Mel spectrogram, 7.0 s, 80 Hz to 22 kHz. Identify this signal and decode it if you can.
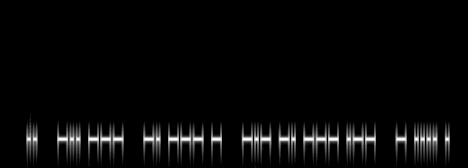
Morse code, heard as a keyed tone, about 26 wpm, 700 Hz. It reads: I DO NOT KNOW THE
